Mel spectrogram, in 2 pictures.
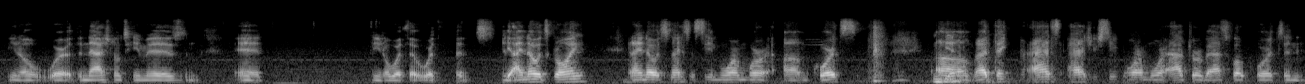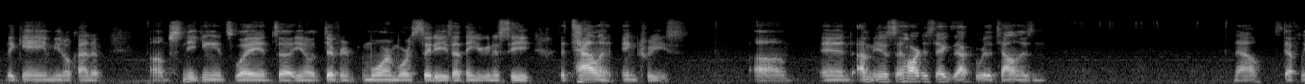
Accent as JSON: {"language": "English", "country": "India", "lives_now": "United States", "said": "I wanted to represent my home country, and playing the sport that I love. But I guess with the rules, because being an American citizen, I wouldn't be able"}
